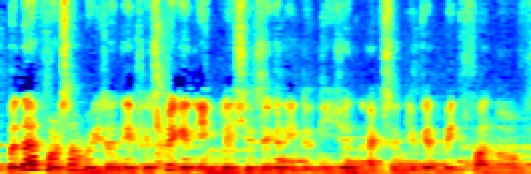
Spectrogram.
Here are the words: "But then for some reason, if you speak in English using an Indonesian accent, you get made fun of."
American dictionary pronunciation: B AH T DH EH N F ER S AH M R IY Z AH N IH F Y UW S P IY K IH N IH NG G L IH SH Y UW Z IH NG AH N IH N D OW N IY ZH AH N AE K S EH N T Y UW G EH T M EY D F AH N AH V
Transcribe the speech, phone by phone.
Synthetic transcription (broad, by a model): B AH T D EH N F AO S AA M R IY Z AH N IH F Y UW S P IY K IH N IH NG G L IH SH Y UW Z IH NG AH N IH N D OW N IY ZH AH N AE K SH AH N Y UW G EH T M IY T F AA N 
